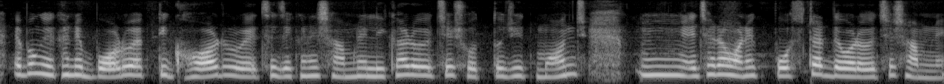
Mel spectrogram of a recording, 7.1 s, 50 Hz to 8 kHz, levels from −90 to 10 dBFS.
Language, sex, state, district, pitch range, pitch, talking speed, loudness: Bengali, female, West Bengal, Dakshin Dinajpur, 240-280 Hz, 255 Hz, 160 wpm, -18 LUFS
